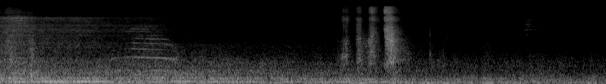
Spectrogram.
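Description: Cat giving one faint meow about a second and a half in, followed by a few short sharp clicks or rustles near four seconds, over a low steady hum.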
